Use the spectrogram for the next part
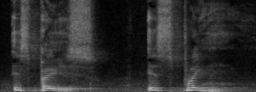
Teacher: Now move to unaspirated sound without extra force, extra puff.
